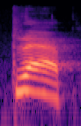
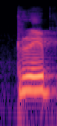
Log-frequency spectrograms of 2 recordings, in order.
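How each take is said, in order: First: ट्रैप with short open "ae", as in "trap"; short, falling ट्रैप with open vowel; correct pronunciation. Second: ट्रैप closed to long "ay", like "trape"; wrong pronunciation. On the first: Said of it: "इसको पढ़ेंगे ट्रैप". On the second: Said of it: "नहीं पढ़ेंगे". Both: Shown as a demonstration.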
